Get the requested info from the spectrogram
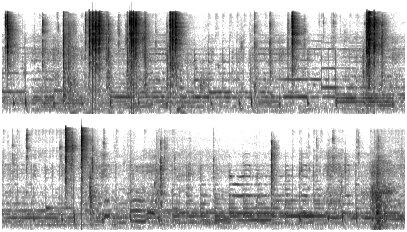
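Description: Sharp clicks and clacks of a hand driver and small screws being worked against the plastic wheelie-bar mount of an RC truck, in irregular groups that are busiest in the first few seconds and sparse later.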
